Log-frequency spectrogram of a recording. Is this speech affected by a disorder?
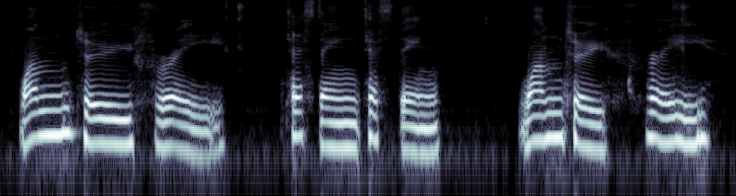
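No.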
